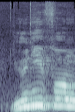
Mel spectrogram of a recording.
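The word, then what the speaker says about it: uniform: 스펠링 기준이 아니에요. 유니폼 같은 경우에는 어를 쓰는 이유가 뭐냐?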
